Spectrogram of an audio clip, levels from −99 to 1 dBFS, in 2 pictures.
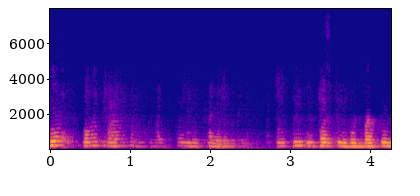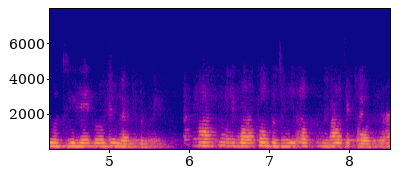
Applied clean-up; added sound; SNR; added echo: neural mask model DeepFilterNet 3.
